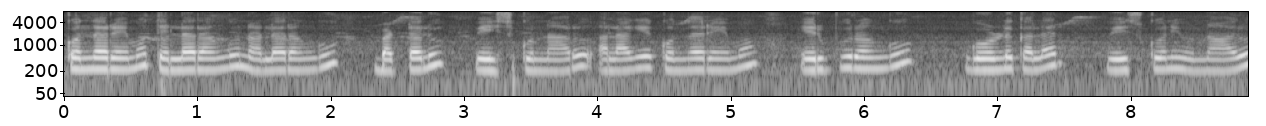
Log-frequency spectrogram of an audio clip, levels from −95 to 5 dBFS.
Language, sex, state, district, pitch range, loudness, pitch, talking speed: Telugu, female, Telangana, Mahabubabad, 215-250 Hz, -16 LUFS, 220 Hz, 100 wpm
